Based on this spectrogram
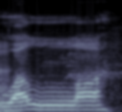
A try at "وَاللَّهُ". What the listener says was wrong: Wallah. Masih wo itu, Pak. Sebentar, masih wo. Coba gini, pertimbangannya huruf waw berharokat fathah dibaca apa? Wa kan? Nah, bahkan dibacanya wa kalau berbaris fathah. Jadi wa-nya dijelaskan, kemudian ditasydidkan huruf waw ke huruf ke lafaz Allah. Wallah, bukan wallah, tapi wallah.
